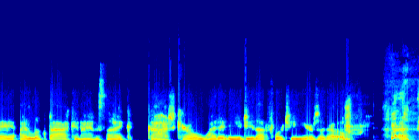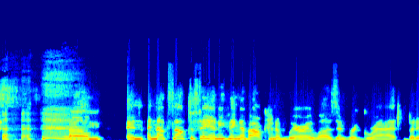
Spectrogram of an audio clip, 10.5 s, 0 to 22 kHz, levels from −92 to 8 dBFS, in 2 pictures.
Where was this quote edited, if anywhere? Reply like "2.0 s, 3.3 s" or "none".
none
